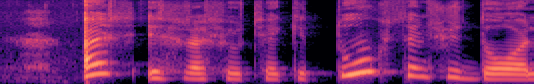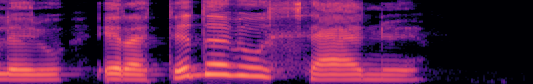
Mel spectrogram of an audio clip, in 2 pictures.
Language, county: Lithuanian, Utena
